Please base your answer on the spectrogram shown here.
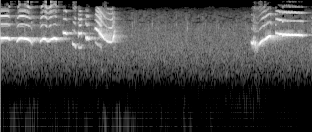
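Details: Oriental magpie-robin, known locally as kacer, singing in captivity for bird training; a sustained high whistle ends in a quick downward flourish, silence follows, then a new upslurred whistle begins.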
